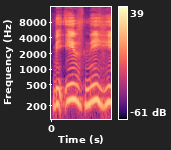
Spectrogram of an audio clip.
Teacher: یا 3 الف کے جتنا کھینچ کر پڑھتے ہیں، الا بِإِذْنِهِ، زال کو نرمی سے پڑھتے ہیں، کھڑی زیر ہے، ایک الف کے جتنا لمبا کر کے پڑھیں گے ، بِإِذْنِهِ، اس طرح زیادہ مختصر یا زیادہ لمبا نہیں کرنا،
